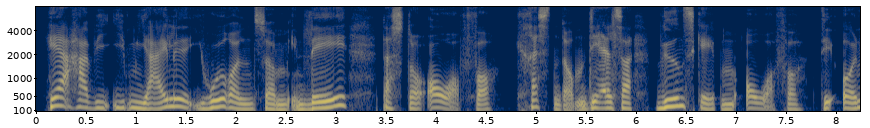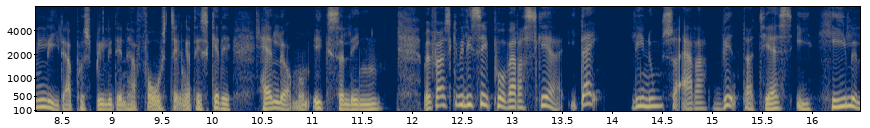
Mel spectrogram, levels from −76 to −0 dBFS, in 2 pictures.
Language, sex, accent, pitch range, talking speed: Danish, female, native, 140-200 Hz, 220 wpm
